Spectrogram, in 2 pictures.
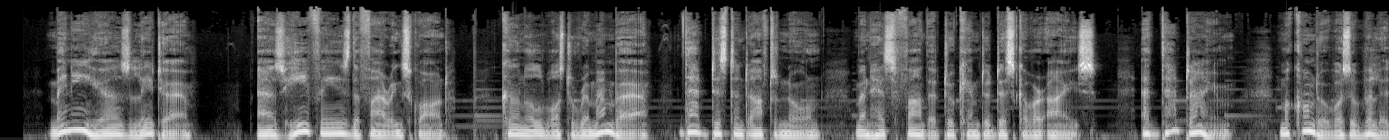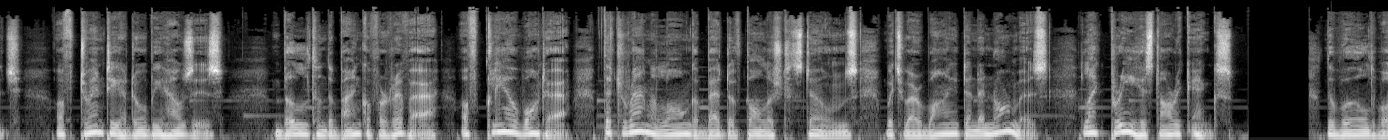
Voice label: Audio Book English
